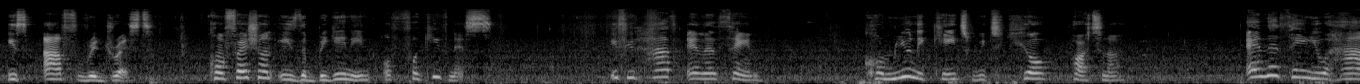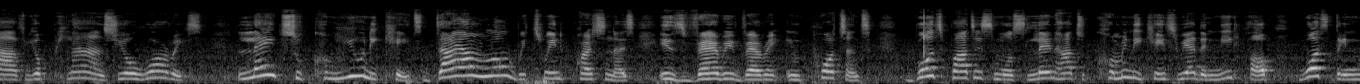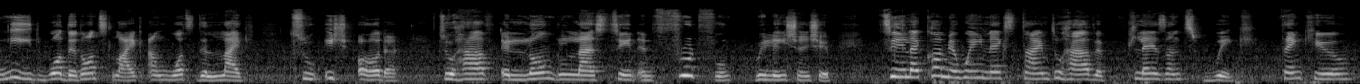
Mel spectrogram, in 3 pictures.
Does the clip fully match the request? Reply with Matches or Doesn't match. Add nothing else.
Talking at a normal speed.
Doesn't match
